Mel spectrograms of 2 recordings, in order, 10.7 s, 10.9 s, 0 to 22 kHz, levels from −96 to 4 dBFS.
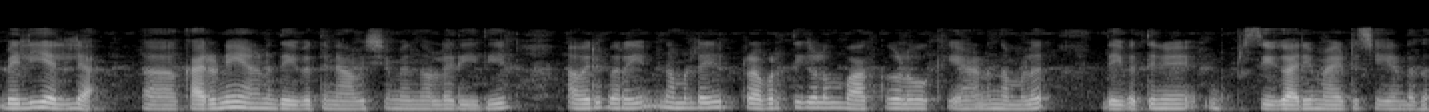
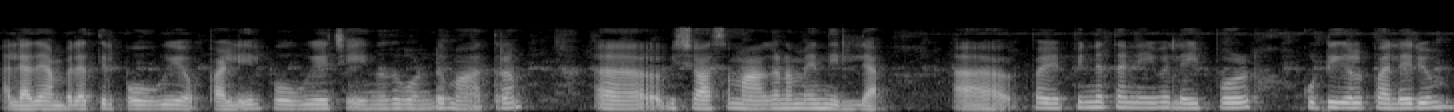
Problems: low volume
